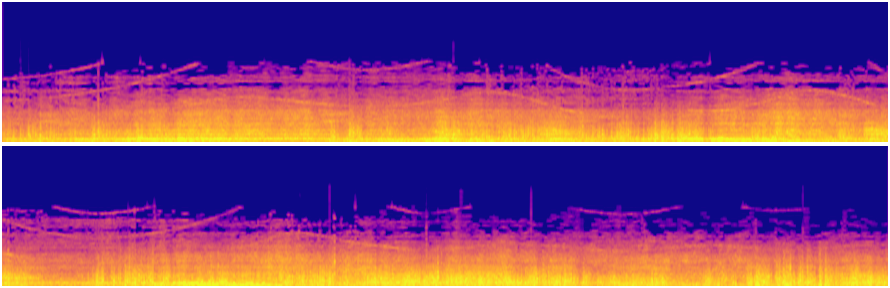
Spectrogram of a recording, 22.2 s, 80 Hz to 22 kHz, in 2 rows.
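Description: Model jet turbine engine of an RC F-16 running on the ground: a steady, loud rushing noise with a faint high whine that drifts up and down in pitch.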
